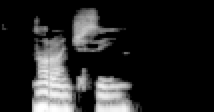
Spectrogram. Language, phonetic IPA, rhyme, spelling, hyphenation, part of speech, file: Hungarian, [ˈnɒrɒnt͡ʃsiːn], -iːn, narancsszín, na‧rancs‧szín, adjective, Hu-narancsszín.ogg
- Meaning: orange (color)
